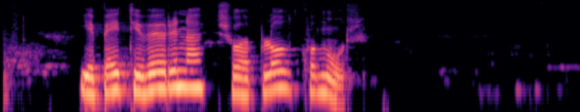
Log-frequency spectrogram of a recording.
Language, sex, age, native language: Icelandic, female, 70-79, Icelandic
